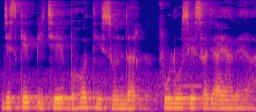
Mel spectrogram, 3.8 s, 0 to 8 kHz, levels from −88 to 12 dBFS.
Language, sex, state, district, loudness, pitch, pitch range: Hindi, male, Maharashtra, Gondia, -15 LUFS, 125 Hz, 115-130 Hz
